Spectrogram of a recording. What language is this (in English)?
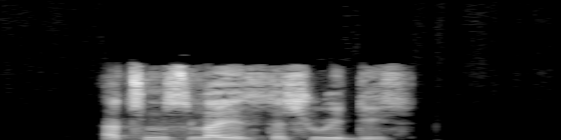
Kabyle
